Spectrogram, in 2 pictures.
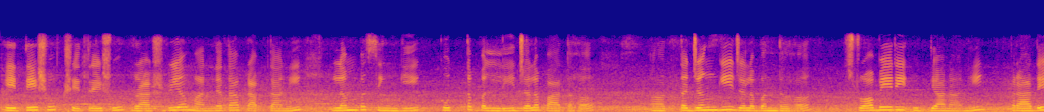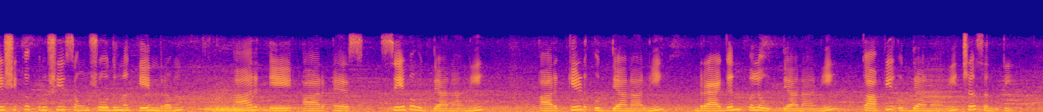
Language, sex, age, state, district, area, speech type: Sanskrit, female, 30-45, Maharashtra, Nagpur, urban, read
